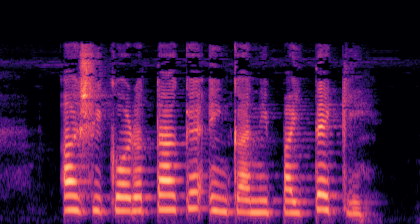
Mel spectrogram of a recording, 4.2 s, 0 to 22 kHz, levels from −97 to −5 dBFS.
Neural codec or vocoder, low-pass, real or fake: none; 9.9 kHz; real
